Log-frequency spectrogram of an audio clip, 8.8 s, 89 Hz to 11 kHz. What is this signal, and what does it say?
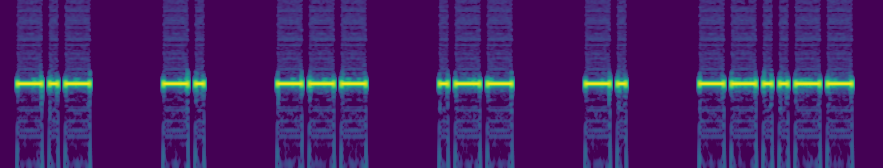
Morse code, heard as a keyed tone, about 15 wpm, spaced as for 8 wpm, 1000 Hz. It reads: KNOWN,
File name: qotdfiles / 8wpm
